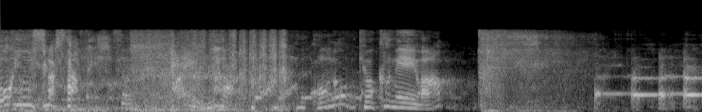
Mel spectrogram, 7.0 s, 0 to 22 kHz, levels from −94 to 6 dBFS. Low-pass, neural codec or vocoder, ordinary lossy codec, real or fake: 7.2 kHz; codec, 24 kHz, 3 kbps, HILCodec; none; fake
